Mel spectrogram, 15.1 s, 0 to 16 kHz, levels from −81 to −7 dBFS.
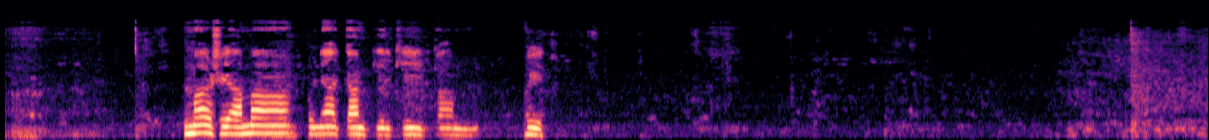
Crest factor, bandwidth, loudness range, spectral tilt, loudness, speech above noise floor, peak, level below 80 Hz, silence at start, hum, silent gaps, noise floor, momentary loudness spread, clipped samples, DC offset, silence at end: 18 dB; 9.4 kHz; 11 LU; -6.5 dB/octave; -14 LUFS; 45 dB; 0 dBFS; -52 dBFS; 0.2 s; none; none; -59 dBFS; 25 LU; under 0.1%; under 0.1%; 0.3 s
